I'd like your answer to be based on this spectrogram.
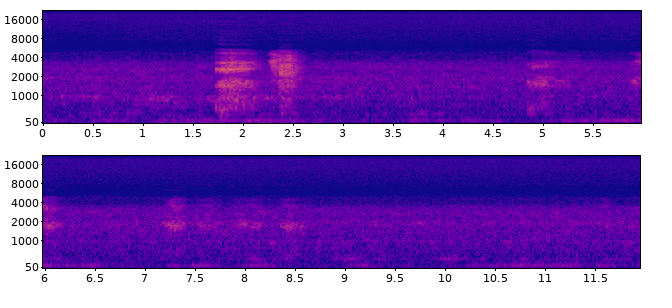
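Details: Two powerful sneezes from a person who just woke up with a head cold, then quieter snorting, sniffing breaths with heavy nasal congestion over a steady low hum.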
